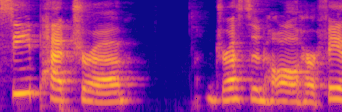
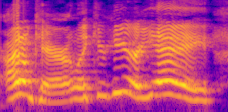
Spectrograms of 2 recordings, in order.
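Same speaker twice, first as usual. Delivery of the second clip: gleeful excitement; 4 semitones higher, 7 dB louder than usual. Retold or imitated. Raelle gleefully greets Scylla.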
